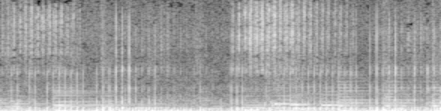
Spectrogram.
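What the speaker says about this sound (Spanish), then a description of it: "Yo creo que lo que más me gusta es el ronroneo." A cat purrs right up close, a steady rumbling vibration with rhythmic breathing cycles, continuous and loud throughout.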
